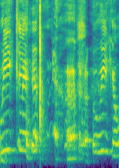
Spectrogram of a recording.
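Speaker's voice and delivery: high laughing repeat of the name. Real, not acted. Laughing at mispronunciation.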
